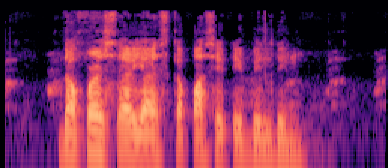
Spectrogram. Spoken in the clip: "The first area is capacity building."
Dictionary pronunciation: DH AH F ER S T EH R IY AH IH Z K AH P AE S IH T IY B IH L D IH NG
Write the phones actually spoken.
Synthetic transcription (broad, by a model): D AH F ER S T EH R IY AH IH S K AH P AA S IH T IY B IH L D IH NG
